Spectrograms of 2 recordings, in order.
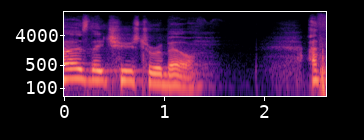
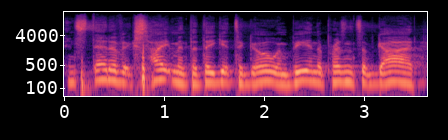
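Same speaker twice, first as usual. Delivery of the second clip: ordinary talk, nothing marked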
